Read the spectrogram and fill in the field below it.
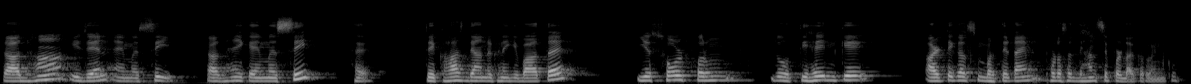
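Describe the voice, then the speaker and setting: A man with a warm, mellow voice teaches a grammar lesson. He asks his students questions and answers them himself, stretching out each example word slowly and stressing the key points. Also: fairly high pitch, fairly even intonation. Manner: drawn-out slow pronunciation of examples. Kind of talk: classroom lesson explaining English grammar.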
